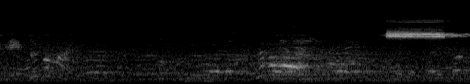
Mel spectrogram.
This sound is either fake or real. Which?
fake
